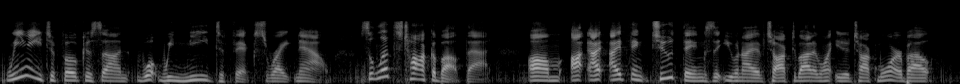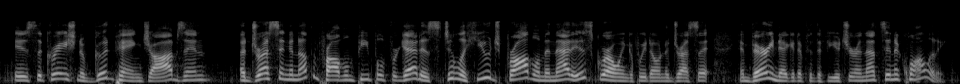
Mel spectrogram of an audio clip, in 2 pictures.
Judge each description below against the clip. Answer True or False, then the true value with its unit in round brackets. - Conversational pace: False (230 wpm)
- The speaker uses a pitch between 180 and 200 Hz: True (185 Hz)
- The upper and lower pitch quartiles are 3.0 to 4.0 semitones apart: False (5.3 semitones)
